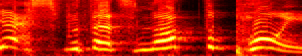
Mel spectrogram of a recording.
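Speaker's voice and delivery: full-on high, loud shouting. Answering a question after kicking a door in: yelling. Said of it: "can you stop yelling?".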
